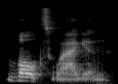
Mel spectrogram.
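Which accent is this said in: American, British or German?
American. It is said with an American pronunciation. "In American English, people usually say Volkswagen"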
